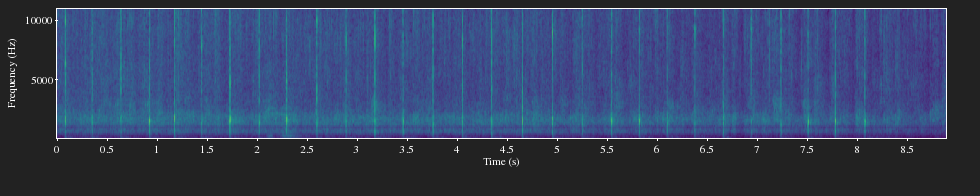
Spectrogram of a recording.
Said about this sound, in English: Crosspointe Baptist Church, can we show appreciation for the color guard this morning with a round of applause?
